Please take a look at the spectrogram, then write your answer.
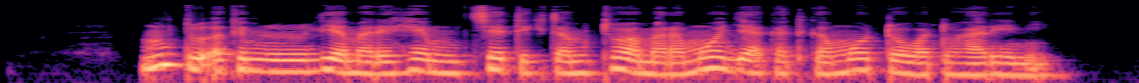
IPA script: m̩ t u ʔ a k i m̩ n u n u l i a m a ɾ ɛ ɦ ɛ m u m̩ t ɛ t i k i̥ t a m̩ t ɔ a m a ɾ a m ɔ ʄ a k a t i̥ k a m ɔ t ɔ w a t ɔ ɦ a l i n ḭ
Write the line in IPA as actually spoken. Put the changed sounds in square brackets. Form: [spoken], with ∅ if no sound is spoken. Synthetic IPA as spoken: m̩ t u ʔ a k i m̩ n u n u l i a m a ɾ ɛ ɦ ɛ m u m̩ [t͡ʃ] ɛ t i k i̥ t a m̩ t ɔ a m a ɾ a m ɔ ʄ a k a t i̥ k a m ɔ t ɔ w a t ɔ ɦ a [ɾ] i n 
